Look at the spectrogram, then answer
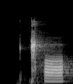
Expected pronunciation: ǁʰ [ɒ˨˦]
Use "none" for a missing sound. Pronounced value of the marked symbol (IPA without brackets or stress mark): ɒ˦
